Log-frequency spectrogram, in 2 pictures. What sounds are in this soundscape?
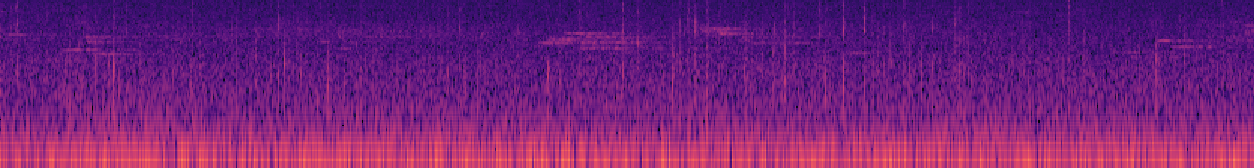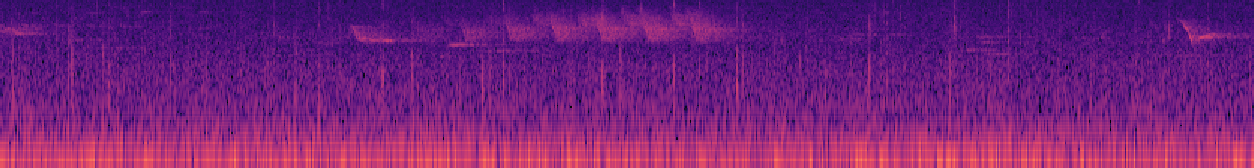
Wood Thrush, Ovenbird, Blue-headed Vireo, Blackburnian Warbler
